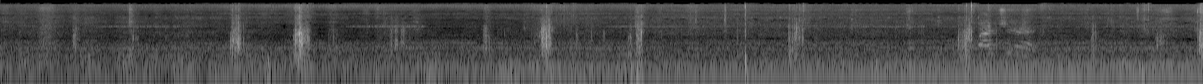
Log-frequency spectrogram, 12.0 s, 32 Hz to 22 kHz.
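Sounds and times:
footsteps walking: 0:00.0 - 0:12.0
steady low hum: 0:00.0 - 0:12.0.

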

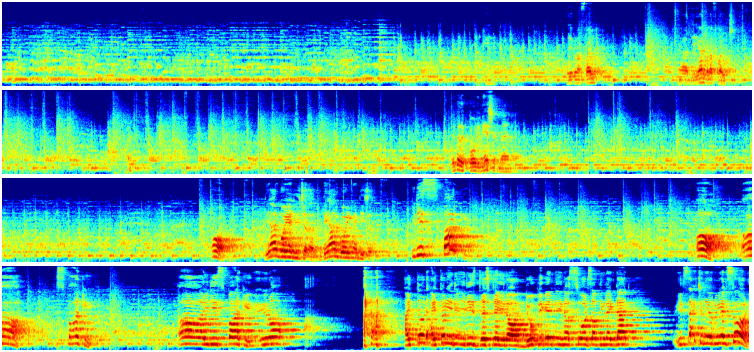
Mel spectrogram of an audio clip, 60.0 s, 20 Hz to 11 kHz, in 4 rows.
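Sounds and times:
dance music: 0:08.0 - 0:50.7.

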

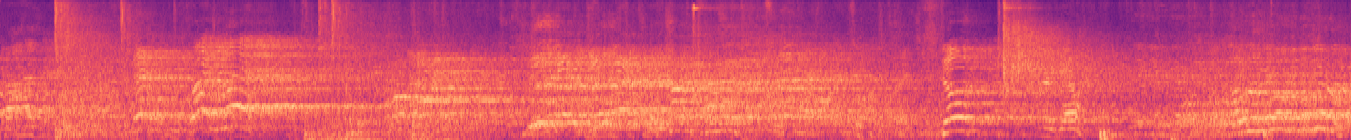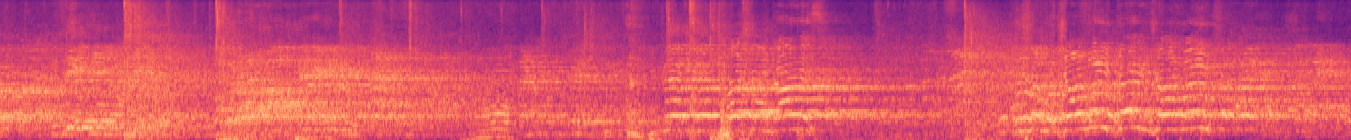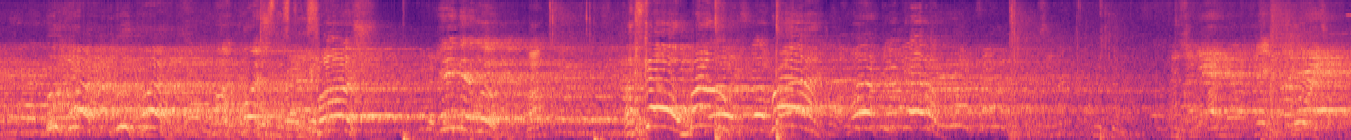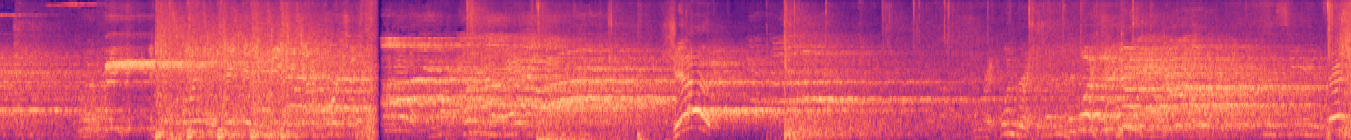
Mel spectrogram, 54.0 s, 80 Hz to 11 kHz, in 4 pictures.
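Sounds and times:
players shouting: 0:00.0 - 0:54.0.

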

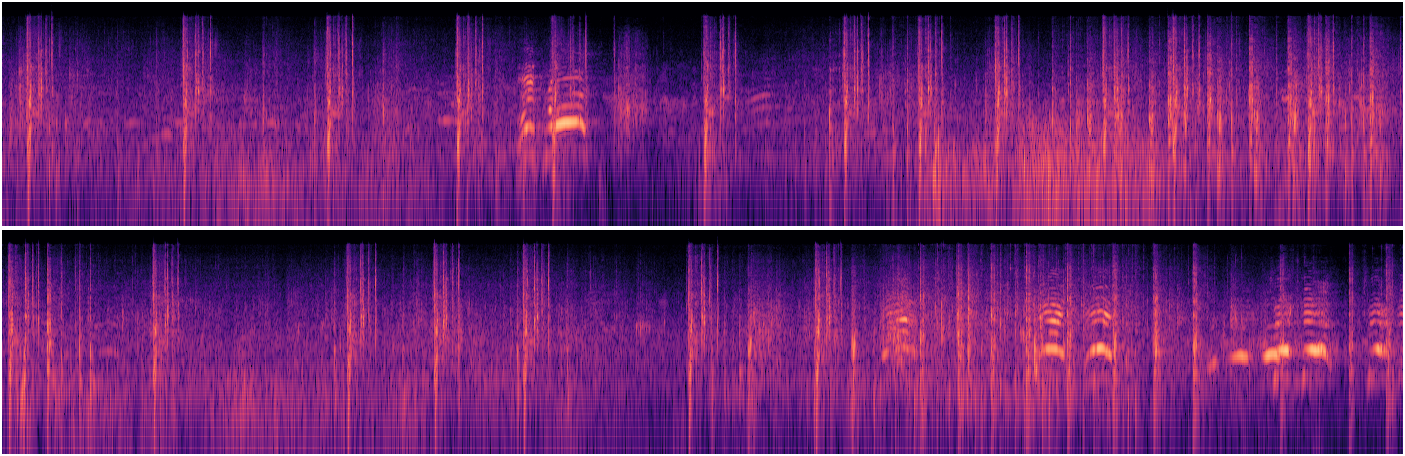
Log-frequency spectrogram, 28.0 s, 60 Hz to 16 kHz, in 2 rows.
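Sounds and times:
paintball markers firing pops: 0:00.0 - 0:00.8, 0:01.7 - 0:06.4, 0:07.0 - 0:07.5, 0:08.2 - 0:15.9, 0:17.3 - 0:20.0, 0:20.8 - 0:26.1.

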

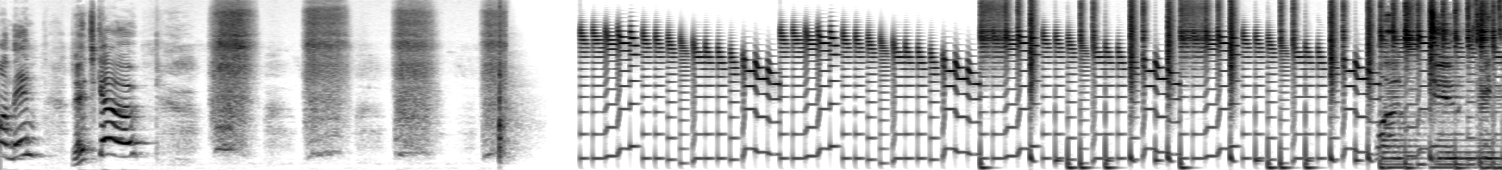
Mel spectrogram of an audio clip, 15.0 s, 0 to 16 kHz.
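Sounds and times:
man's breathy mouth sounds: 0:01.6 - 0:05.2
synthesizer song: 0:05.8 - 0:15.0
drum-machine beats: 0:09.8 - 0:15.0.

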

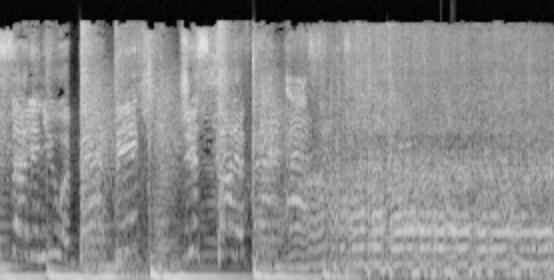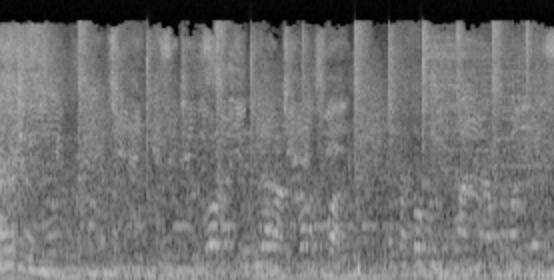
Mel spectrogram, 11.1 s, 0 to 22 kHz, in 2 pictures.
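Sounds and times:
tyres squealing: 0:02.9 - 0:06.0
car engine at high revs: 0:03.1 - 0:06.4.

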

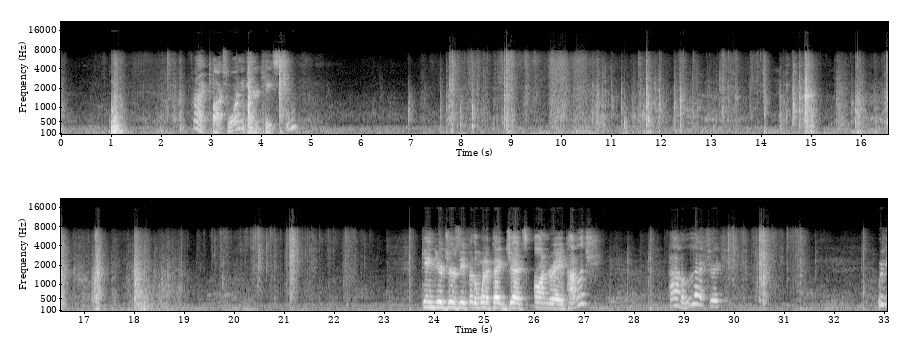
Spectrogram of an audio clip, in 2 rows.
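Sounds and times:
card packs crinkling and ripping: 0:07.6 - 0:09.6, 0:10.7 - 0:22.7, 0:28.7 - 0:31.7.

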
